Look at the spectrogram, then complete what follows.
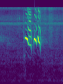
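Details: Newly acquired caged Javan white-eye, not yet in full song, utters a brief high twittering pair of chirps, sharp and slightly slurred, in a quiet setting.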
